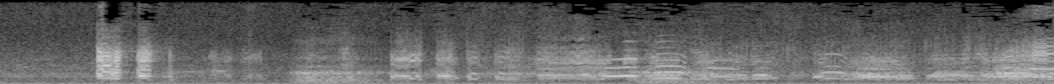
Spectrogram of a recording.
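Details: A flock of geese at Oby, Norfolk, UK, honking in a dense overlapping chorus, with a few loud sharp honks early on and a person panting nearby.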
